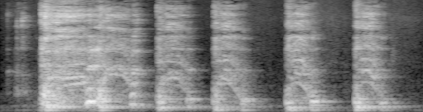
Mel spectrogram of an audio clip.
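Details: Five heavy, harsh coughs in quick succession with throaty, rough voicing; a deep, loose morning cough in an autumn session with gagging and spitting.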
